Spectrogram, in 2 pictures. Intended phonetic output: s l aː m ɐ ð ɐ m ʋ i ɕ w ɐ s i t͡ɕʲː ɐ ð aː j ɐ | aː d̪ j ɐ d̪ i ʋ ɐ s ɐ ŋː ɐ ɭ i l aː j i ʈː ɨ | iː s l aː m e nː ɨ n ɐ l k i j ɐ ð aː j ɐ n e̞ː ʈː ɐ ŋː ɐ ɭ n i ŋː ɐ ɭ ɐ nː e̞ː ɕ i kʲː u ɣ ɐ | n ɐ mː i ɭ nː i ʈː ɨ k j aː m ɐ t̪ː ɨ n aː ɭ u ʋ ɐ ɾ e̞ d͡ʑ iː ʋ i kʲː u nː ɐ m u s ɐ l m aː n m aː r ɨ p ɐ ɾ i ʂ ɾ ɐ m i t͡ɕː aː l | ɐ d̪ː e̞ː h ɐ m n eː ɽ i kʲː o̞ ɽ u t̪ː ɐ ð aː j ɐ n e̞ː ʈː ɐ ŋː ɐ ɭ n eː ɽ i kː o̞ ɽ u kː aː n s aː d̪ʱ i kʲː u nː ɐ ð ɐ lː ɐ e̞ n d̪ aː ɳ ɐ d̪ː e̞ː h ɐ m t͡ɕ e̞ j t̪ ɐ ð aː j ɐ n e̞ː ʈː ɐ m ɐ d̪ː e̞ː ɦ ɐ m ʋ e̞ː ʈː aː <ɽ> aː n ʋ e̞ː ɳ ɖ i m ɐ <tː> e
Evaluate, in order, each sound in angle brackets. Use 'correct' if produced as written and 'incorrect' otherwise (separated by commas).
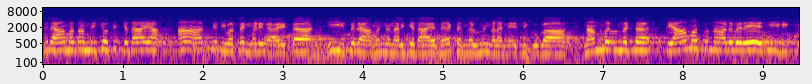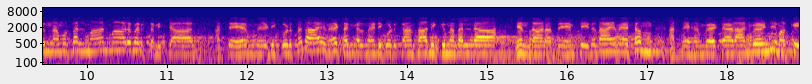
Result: correct, incorrect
